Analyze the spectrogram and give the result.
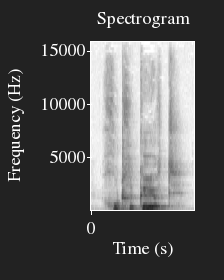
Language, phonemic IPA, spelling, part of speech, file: Dutch, /ˈɣutxəˌkørt/, goedgekeurd, verb / adjective, Nl-goedgekeurd.ogg
- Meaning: past participle of goedkeuren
